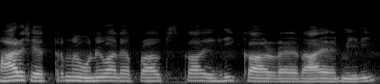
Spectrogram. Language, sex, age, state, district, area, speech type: Hindi, male, 30-45, Madhya Pradesh, Gwalior, rural, spontaneous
